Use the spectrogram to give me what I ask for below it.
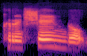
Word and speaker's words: crescendo: When you have a C, an S and a C, it's a sh sound. So sta crescendo benissimo.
